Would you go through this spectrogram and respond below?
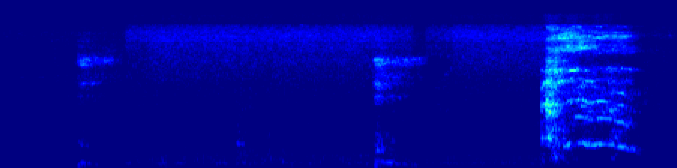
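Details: Sleeping dog dozing nearby: three rough snorting breath sounds over a faint steady hum, a dog snoring.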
